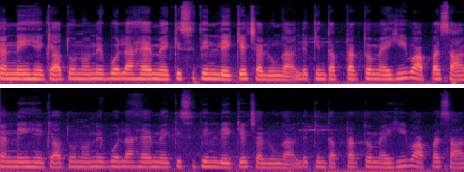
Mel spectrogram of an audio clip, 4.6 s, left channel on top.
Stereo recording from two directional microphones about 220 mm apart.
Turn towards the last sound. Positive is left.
turn(degrees=45)  # may be behind; listen again after turning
